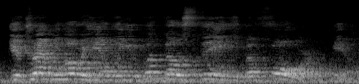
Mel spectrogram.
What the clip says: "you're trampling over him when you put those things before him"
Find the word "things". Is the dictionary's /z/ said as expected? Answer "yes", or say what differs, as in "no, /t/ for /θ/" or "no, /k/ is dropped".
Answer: yes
